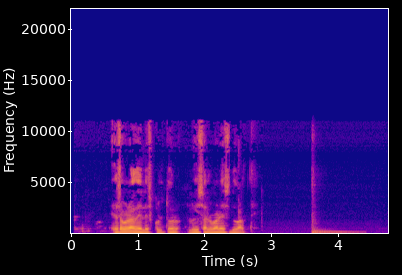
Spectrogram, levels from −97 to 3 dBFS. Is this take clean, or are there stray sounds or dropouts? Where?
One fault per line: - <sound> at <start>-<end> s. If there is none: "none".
- thud at 3.6-4.4 s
